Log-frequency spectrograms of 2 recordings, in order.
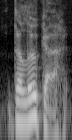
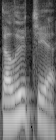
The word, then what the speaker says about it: DeLucia: expert i want to welcome you don't pronounce it deluca yeah yes yeah delucia you pronounced it earlier and everyone wants to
